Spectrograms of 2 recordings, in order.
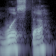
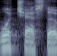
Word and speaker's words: Worcester: way we say it it's like Worcester you'd call it Woodchester but it's it's Worcester to us but they just found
